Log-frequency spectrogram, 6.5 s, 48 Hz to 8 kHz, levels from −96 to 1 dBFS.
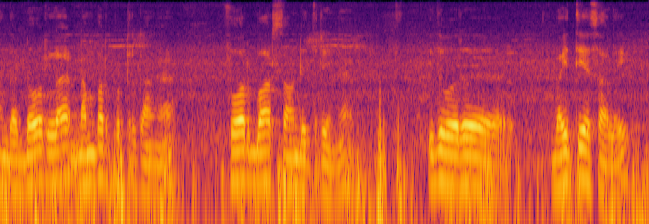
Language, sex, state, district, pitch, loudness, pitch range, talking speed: Tamil, male, Tamil Nadu, Kanyakumari, 115 Hz, -17 LUFS, 105-125 Hz, 100 wpm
